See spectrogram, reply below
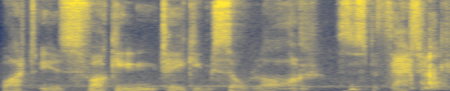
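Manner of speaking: loud, guttural creature voice pushed from the throat. Narrating the climb to the players, narrator speaks as Tresgal in a guttural voice. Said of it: "You hear the guttural voice of Tresgal speak".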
